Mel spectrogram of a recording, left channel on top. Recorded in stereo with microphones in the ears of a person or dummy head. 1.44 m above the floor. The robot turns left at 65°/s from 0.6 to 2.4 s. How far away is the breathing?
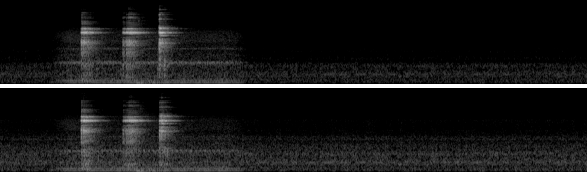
No breathing in this recording.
